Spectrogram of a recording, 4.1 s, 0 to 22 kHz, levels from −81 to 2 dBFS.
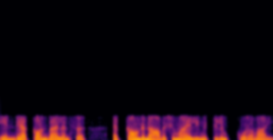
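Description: Speex codec damage runs through the whole speech clip: nothing reaches above 3.8 kHz, and the voice sounds noisy and hoarse because the excitation gets too few bits. The audible coarseness fits a low-rate setting near 11 kbps.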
